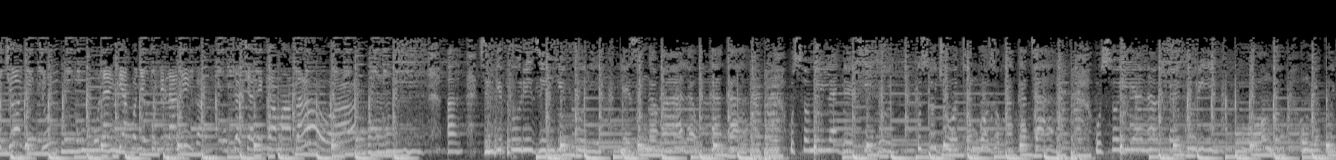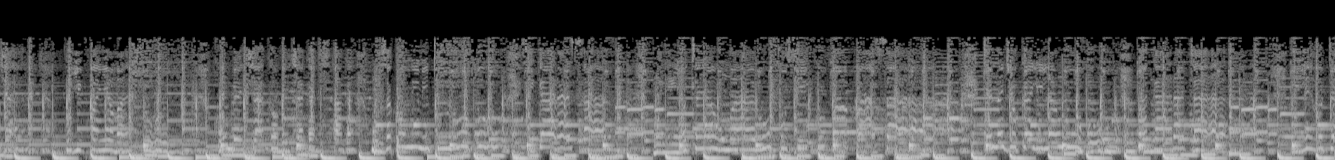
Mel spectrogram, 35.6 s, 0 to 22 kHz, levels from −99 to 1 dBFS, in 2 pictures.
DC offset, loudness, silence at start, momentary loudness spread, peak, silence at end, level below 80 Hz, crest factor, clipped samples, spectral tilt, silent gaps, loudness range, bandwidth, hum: under 0.1%; -25 LUFS; 0 s; 3 LU; -12 dBFS; 0 s; -28 dBFS; 10 dB; under 0.1%; -5.5 dB/octave; none; 1 LU; 8.8 kHz; none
